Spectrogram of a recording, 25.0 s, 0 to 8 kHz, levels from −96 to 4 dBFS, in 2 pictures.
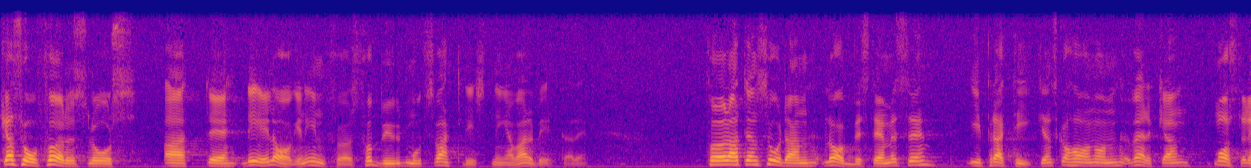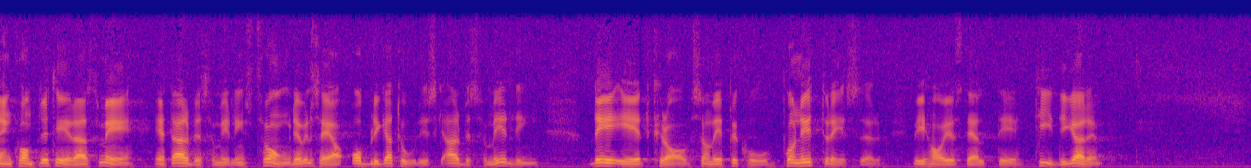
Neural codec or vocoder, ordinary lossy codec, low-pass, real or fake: none; none; 7.2 kHz; real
